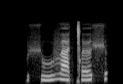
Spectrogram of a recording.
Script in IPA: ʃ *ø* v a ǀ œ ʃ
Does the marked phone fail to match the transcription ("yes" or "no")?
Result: yes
